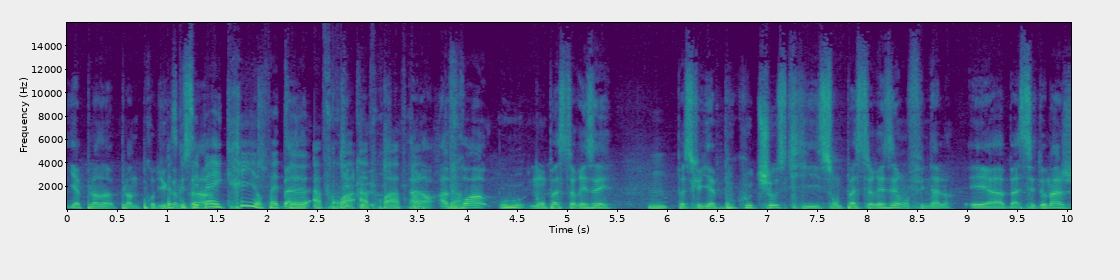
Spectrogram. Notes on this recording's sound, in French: Débat enregistré en public à la REcyclerie.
